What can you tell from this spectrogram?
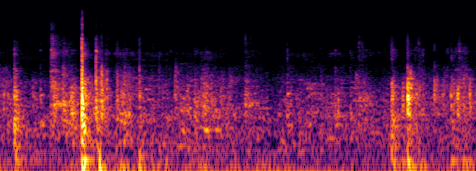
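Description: Tornado foosball table in play: sharp clacks of the ball being struck by the foosmen and knocking against the rods and walls, with a pair of loud ones a little under a second in and another about four seconds in.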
